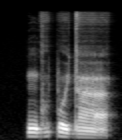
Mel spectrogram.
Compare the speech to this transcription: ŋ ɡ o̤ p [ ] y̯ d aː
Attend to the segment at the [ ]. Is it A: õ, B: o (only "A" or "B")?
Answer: B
